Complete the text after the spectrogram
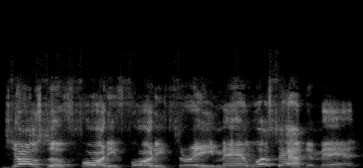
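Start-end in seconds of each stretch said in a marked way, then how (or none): none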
